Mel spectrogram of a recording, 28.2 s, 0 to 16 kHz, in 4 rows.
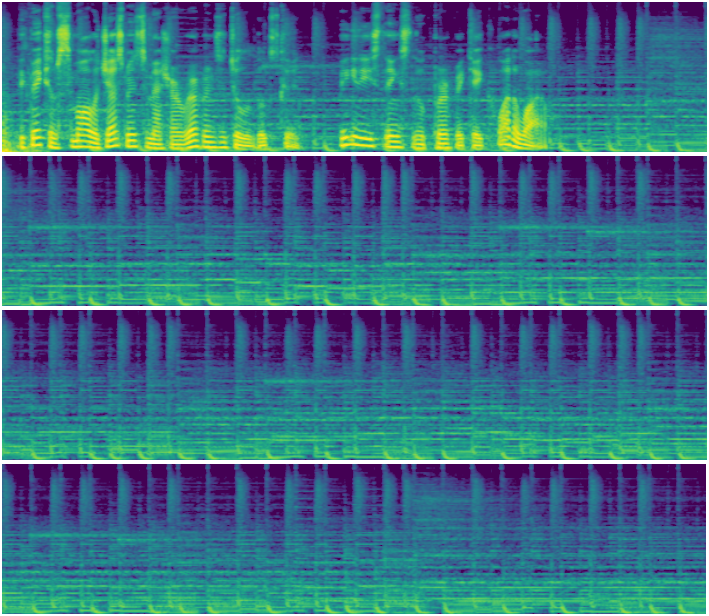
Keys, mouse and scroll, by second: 0.1 r, 1.7 r, 8.4 r, 15.9 scroll down 4, 16.8 scroll down 2, 17.1-17.7 scroll up 2, 17.7-18.0 scroll up 3, 18.7 scroll up 1, 20.1 scroll down 2, 20.2 middle click, 20.6-21.2 scroll up 1, 21.2 r, 22.2 r.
